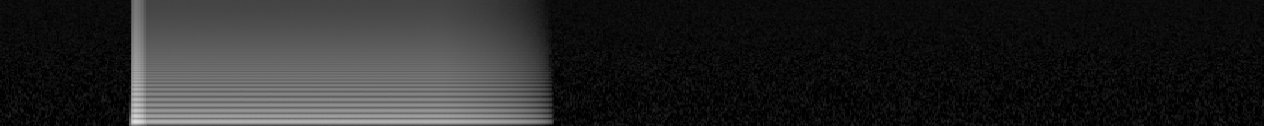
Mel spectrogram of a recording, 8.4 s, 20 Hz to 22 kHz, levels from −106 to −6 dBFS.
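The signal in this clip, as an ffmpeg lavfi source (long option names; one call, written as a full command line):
ffmpeg -f lavfi -i "aevalsrc='0.224*(2*mod(173*t,1)-1)':duration=2.816:sample_rate=44100,afade=type=in:duration=0.026,afade=type=out:start_time=0.026:duration=0.073:silence=0.0944,afade=type=out:start_time=2.07:duration=0.746" out.wav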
